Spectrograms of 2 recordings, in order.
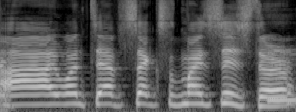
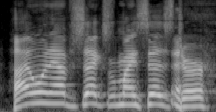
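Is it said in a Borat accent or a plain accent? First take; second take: Borat accent; plain accent. First: It is said in a Borat-style accent. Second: It is said in the speaker's normal accent.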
